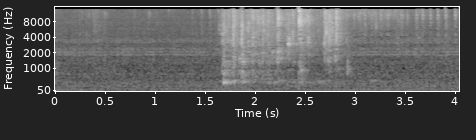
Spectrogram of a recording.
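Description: A short run of clinks, clicks and scrapes from food cans and a plastic container being handled on a kitchen counter, starting about halfway through after a quiet stretch, with more clicks at the very end.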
